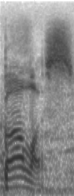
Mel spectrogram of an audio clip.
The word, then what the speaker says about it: Ballas: last week sam that bullis is a good name for an umpire brian tells me before the matchup is pronounced ballas tolo couldn't hold out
